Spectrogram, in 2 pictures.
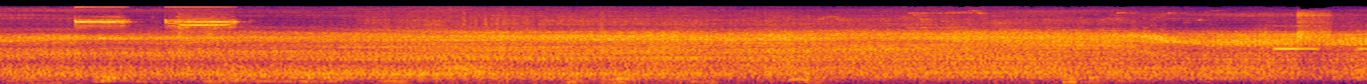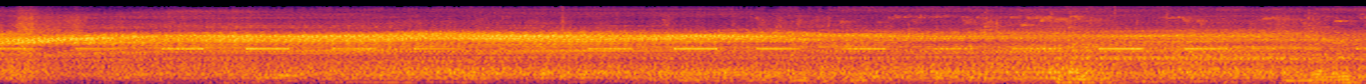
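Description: RC forklift running with a steady whine that dips in pitch and rises again about halfway through. Just then an electronic reversing beeper starts, pulsing about twice a second as the forklift backs up.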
